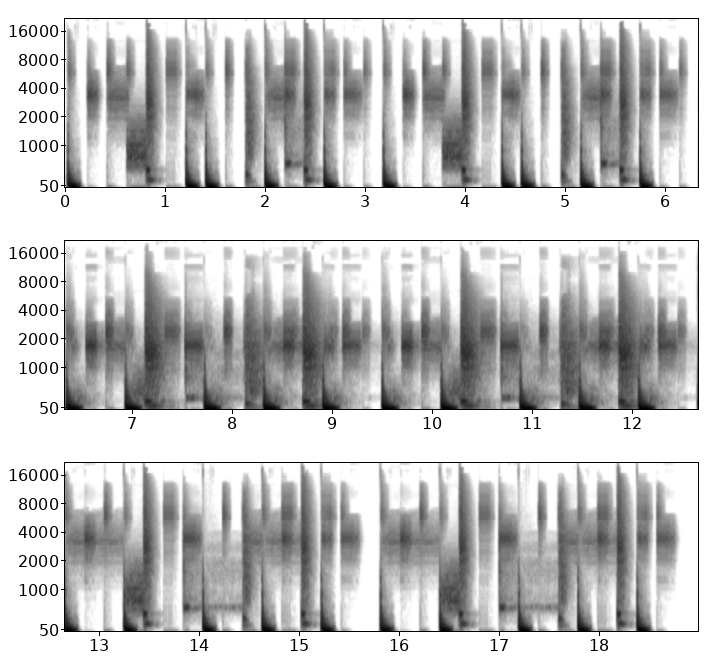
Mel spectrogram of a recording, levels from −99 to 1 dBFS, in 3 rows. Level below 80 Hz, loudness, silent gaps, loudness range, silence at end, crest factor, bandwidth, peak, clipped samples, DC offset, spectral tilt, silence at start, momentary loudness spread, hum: -14 dBFS; -15 LUFS; 1.71-1.79 s, 3.09-3.17 s, 4.87-4.96 s, 6.24-6.33 s, 15.66-15.80 s; 2 LU; 0.25 s; 10 dB; 18 kHz; -2 dBFS; under 0.1%; 0.8%; -5 dB/octave; 0 s; 11 LU; none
